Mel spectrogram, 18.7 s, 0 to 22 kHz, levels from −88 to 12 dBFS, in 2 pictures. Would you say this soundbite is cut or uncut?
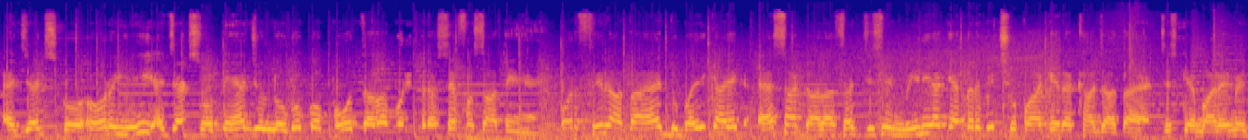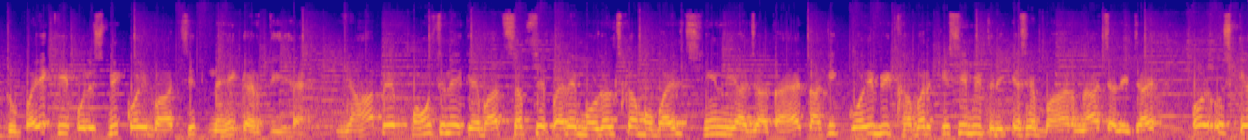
cut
